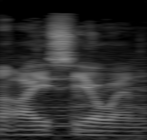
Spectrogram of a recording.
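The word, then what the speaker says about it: Eikon: at home not icon icon like acon kind of thing it's e-i-k-o-n but it's pronounced icon yeah it's not icon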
